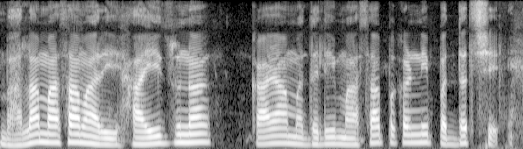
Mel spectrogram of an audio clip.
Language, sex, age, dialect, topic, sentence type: Marathi, male, 51-55, Northern Konkan, agriculture, statement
